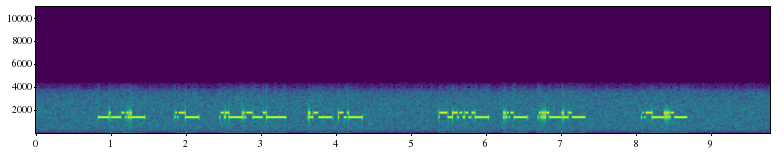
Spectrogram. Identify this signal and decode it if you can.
TTY/TDD text telephone tones (45.45 baud Baudot), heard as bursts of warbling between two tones, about 400 Hz shift, 1600 Hz centre, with hum. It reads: RELEVANT ISSUES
